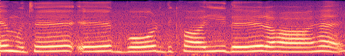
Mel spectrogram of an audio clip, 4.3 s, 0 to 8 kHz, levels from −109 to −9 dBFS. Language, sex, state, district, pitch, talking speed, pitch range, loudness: Hindi, female, Madhya Pradesh, Katni, 255 Hz, 95 wpm, 245-265 Hz, -12 LUFS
